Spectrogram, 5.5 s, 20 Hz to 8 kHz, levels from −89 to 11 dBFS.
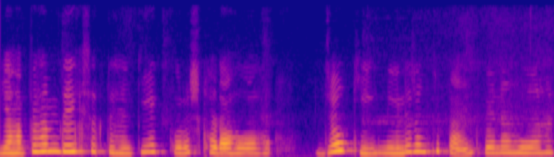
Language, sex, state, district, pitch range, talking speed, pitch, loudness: Hindi, female, Uttar Pradesh, Varanasi, 270-345 Hz, 215 wpm, 285 Hz, -18 LUFS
